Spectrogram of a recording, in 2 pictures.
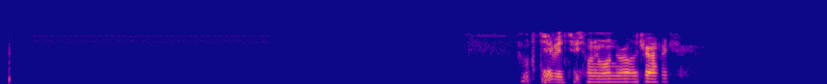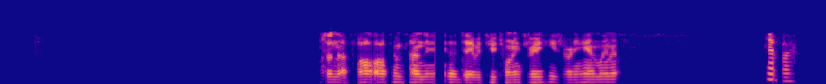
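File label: Police Northeast District Disp, radio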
